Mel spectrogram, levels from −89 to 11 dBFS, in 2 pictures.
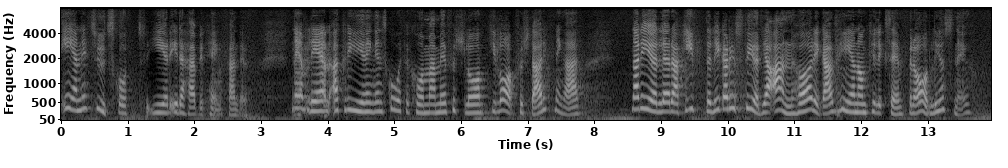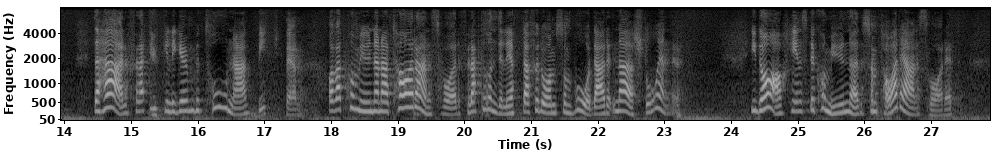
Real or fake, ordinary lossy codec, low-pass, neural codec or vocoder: fake; none; none; codec, 16 kHz, 0.5 kbps, X-Codec, WavLM features, trained on Multilingual LibriSpeech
